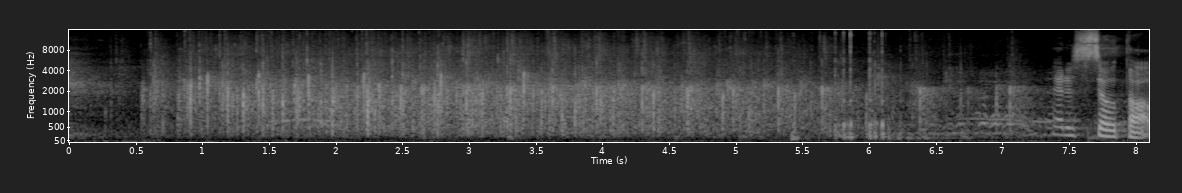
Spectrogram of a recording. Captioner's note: applause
